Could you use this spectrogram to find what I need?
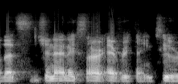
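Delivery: ordinary talk, nothing marked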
